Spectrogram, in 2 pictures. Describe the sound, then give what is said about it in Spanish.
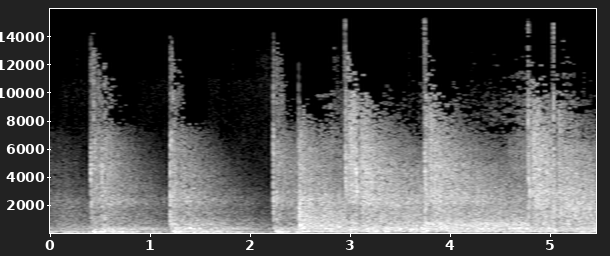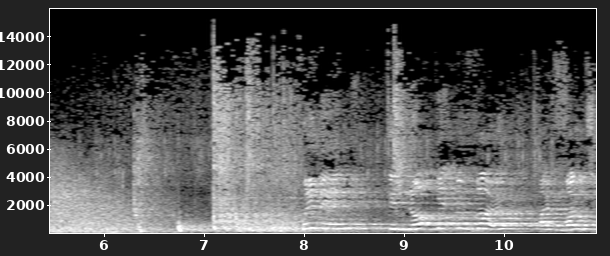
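Two young Just Stop Oil activists strike a Velázquez painting with hammers: roughly seven loud, sharp cracking impacts at irregular intervals over a background murmur of voices, with raised, shouting voices rising toward the end. “ver y oír cómo estos dos jóvenes, estos vándalos de un movimiento ecologista que se opone al uso del petróleo, se llaman Just Stop Oil, la emprenden a martillazos con la obra de Velázquez.”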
